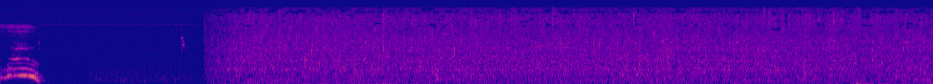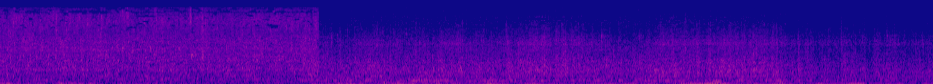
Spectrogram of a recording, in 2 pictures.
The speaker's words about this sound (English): It's raining outside.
